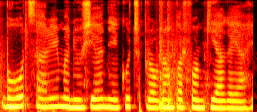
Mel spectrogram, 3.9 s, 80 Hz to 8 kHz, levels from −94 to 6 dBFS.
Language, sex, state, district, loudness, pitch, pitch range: Hindi, female, Arunachal Pradesh, Papum Pare, -13 LUFS, 210 Hz, 205-225 Hz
